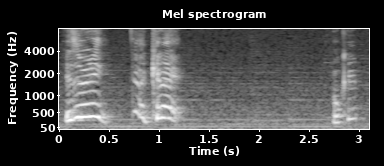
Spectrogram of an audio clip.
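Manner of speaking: high, loud confused barkeep; squeaky flustered barmaid voice. Acted. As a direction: barkeep squeaks at the rushing player. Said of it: "she goes".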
